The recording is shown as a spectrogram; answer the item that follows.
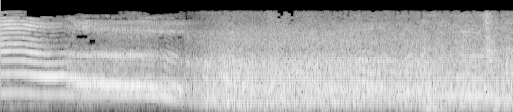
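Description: A baby cries during a church service, a high, tonal wail that falls in pitch over the first two seconds before giving way to the murmur and chatter of a crowd.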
